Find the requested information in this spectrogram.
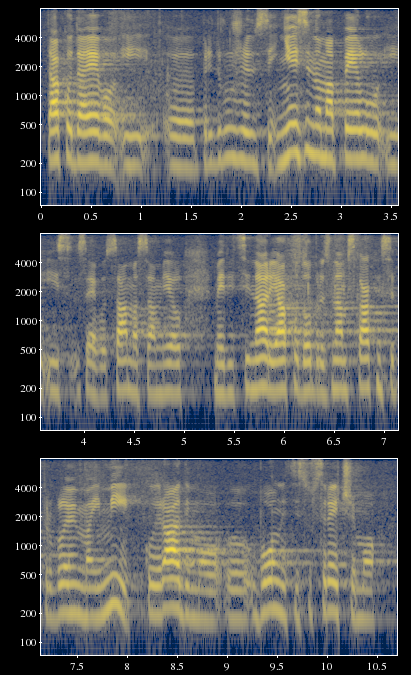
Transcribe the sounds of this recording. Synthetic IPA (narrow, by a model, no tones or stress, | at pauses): t̪ako̞d̪ae̞ʋo̞ʔipɾid̪ɾuːʒuje̞mseiɲe̞zino̞mape̞lˠuiie̞ʋosaːmasamjelˠ | me̞d̪it̪sinaɾjaːko̞d̪o̞bɾo̞znaːmskakʋimse̞pɾo̞ble̞ːmimaimiːko̞iɾaːd̪imo̞ubo̞lˠnit̪sisusɾe̞t͡ɕemo̞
